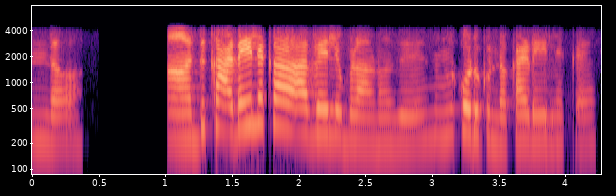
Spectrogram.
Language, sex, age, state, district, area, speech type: Malayalam, female, 45-60, Kerala, Palakkad, rural, conversation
